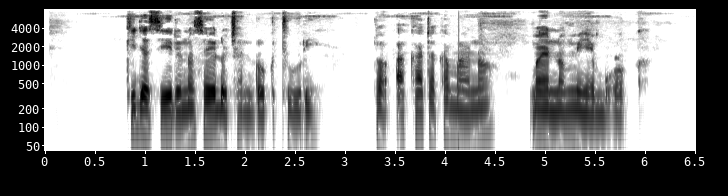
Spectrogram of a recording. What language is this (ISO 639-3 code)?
luo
